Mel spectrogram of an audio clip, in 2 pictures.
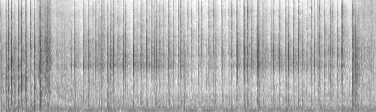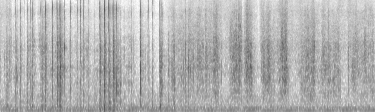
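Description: Long decorated nails tap and scratch the front panel of a hand-sized, hollow Crayola Markers box made of thin printed cardboard and holding markers, held over a wooden tray. Rapid, dry, bright clicking taps come in quick bursts with almost no ring, easing after about ten seconds into softer, papery scratching and lighter taps.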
